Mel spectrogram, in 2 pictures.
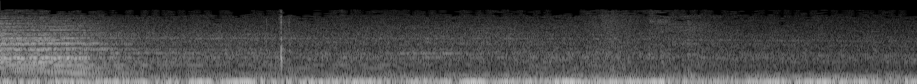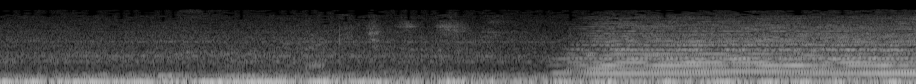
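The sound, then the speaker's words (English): A train rumbles steadily past, loud, with its horn blaring at the start and sounding again in a long blast near the end. “I think the trains are trying to make up for time.”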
